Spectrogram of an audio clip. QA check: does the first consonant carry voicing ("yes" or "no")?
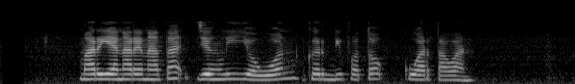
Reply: yes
